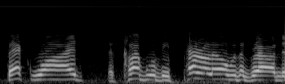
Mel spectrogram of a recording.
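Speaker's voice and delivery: ordinary talk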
